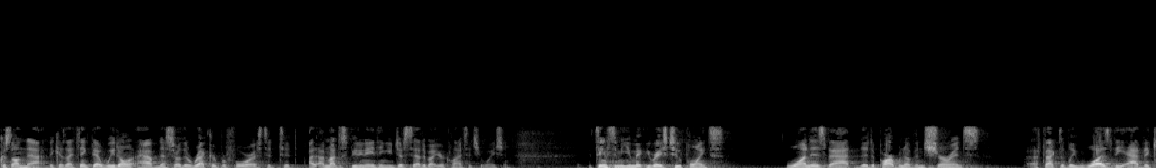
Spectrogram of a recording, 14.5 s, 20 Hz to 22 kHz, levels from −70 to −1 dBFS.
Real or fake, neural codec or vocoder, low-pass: real; none; 5.4 kHz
